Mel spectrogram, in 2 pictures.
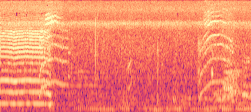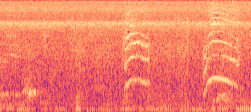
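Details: Fourteen-day-old Abyssinian kittens from a first litter, just starting to walk, giving high arching mews in separate bursts, with a low steady hum and soft rustling underneath.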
